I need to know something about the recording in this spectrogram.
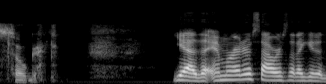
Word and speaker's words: amaretto: I'm calling it Almaretto because it's got almonds in it, I guess, but there's no L in it, so I'm just pronouncing it wrong.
